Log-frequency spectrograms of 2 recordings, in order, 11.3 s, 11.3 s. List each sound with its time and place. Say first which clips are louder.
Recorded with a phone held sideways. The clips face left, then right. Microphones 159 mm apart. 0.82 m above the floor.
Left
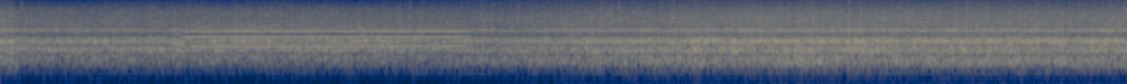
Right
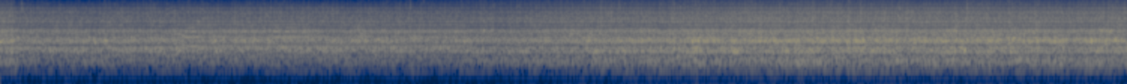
0.0 s running water: left 1 dB; 20° left (ahead or behind), 1.0 m
1.7 s a trumpet: left 2 dB; 70° left (ahead or behind), 4 m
